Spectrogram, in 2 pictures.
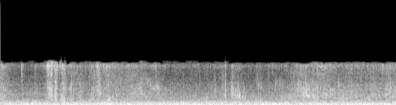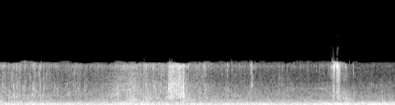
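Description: A fishing line slaps onto the water.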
